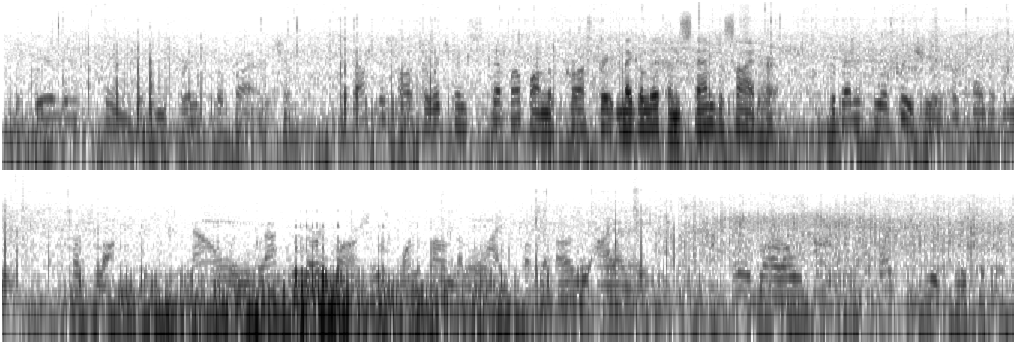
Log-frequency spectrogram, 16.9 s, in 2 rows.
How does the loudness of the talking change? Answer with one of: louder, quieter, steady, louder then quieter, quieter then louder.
louder then quieter.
